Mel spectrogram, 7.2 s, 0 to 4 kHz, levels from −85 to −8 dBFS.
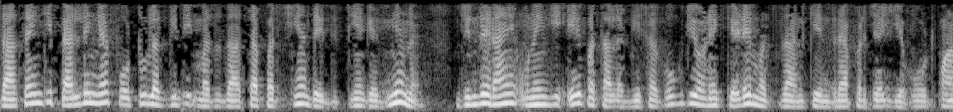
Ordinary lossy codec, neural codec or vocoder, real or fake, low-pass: AAC, 24 kbps; vocoder, 22.05 kHz, 80 mel bands, WaveNeXt; fake; 3.6 kHz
